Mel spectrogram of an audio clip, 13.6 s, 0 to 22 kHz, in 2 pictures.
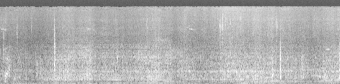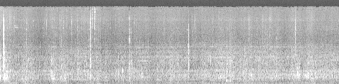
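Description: Off-road 4x4 crawling slowly over a rough dirt trail in four-wheel-drive low: a steady low rumble from the engine and drivetrain, with scattered sharp knocks and clicks over the bumps, the loudest about seven seconds in.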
